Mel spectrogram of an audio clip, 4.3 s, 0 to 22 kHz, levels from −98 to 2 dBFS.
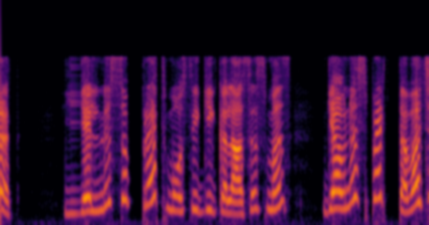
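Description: Speech, carried over a call path with nothing above 8 kHz, which fits a wideband codec such as G.722. Two short stalls from a late packet occur. From 0.71 to 0.81 s, one sound is held for about 94 ms. At 1.01 s a second hold lasts 18 ms. Each time a packet arrived late and the jitter buffer ran empty. The receiver stretched the last sound to fill the gap, then resumed. Nothing is lost, but the timing drags, with a slight buzz or dip.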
